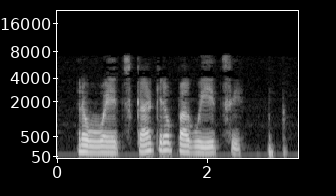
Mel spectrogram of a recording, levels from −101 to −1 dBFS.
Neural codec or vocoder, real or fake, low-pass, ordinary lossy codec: none; real; 7.2 kHz; MP3, 64 kbps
